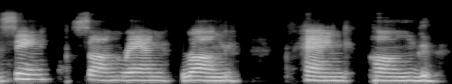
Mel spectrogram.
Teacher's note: ng occurs here in the back of my mouth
